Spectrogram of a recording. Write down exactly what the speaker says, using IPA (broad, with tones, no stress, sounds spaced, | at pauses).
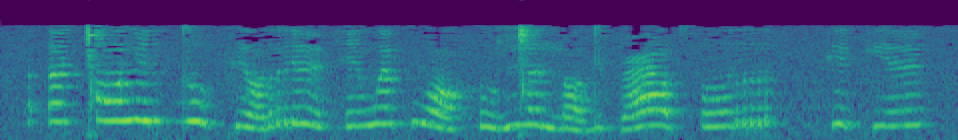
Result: ʔ ɐ˦˥ ǀ ɔ˦˥ l ɪ˦˥ r d o˥˩ kʲ ɔ˧˩˧ r ø˥˩ h ɪ˦˥ w œ˦˥ p w ɔ˧˩˧ h u˧˩˧ ŋ͡ǀ ə˥˩ n ɔ˧˩˧ d ʏ˥˩ p ʕ ɔ˥˩ t͡sʼ o˦˥ r | kʲ ɐ˥˩ kʲ ø˦˥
